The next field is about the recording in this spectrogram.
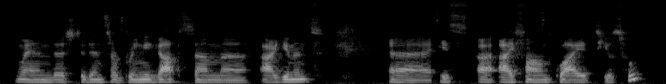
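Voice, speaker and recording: A man at a medium pitch with an Italian accent, speaking at a very slow pace in a very clean recording with a silent background. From Italy. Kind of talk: interview. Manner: halting, many fillers.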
